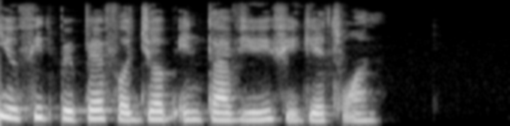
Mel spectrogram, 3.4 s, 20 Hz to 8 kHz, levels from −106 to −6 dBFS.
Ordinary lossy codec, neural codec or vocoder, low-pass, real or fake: none; none; 7.2 kHz; real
